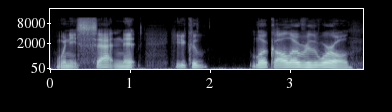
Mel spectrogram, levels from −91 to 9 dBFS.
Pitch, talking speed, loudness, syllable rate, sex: 135 Hz, 185 wpm, -16 LUFS, 4.5 syllables/s, male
